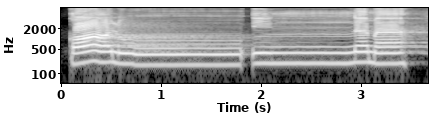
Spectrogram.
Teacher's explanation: huruf lu dipanjangkan 5 harokat karena di atasnya terdapat tanda panjang 5 harokat ya, garis yang ini.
